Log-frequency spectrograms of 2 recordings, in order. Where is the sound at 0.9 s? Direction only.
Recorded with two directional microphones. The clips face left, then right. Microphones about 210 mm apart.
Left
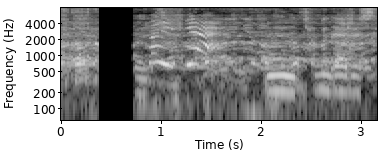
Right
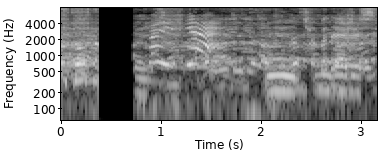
40° left (ahead or behind).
